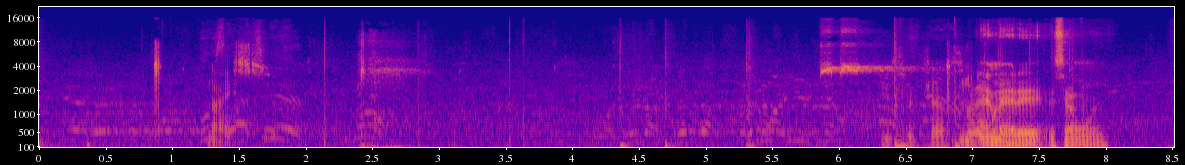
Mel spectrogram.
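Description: Sneakers squeak on a basketball court.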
